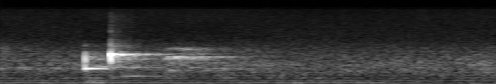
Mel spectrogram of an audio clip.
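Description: A single short bird call about half a second in, sharp at the start and fading within half a second.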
